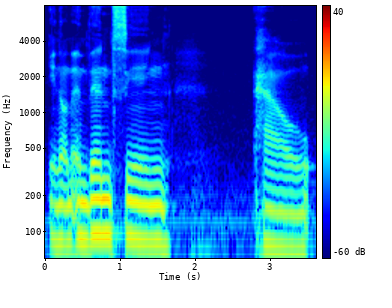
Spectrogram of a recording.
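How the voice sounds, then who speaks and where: A man's voice: a bass voice, steady tone, drawn-out words, mellow, clear, resonant tone. A man hosting a podcast, asking questions in an easygoing way with joking asides. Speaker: podcast host. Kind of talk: casual interview chat.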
